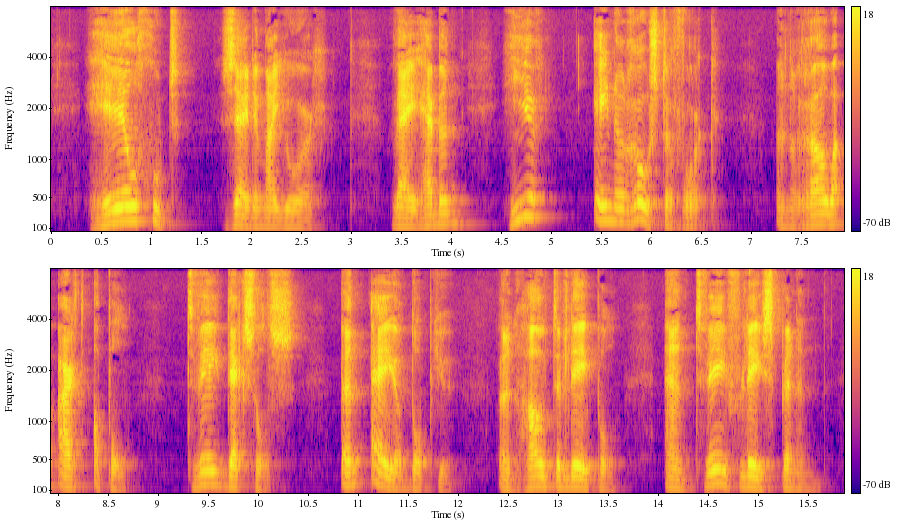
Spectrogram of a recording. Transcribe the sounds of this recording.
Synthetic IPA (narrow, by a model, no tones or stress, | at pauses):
ɦɪːlˠχut | zɛjdəmaːjoːɹ | ʋɛjɦɛbən | hiːr | ejnərowstəɹvɔ̰ɹk | ənrɑwəʔaːɹtɑpəlˠ | tʋejdɛksəlˠs | ənɛjəɹdɔpʰjə | ənɦɑwtəlejpəlˠ | ɛntʋejvlejspɛnən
